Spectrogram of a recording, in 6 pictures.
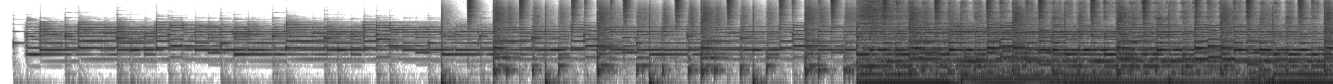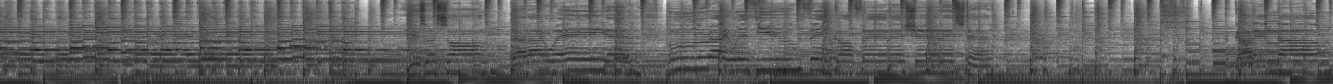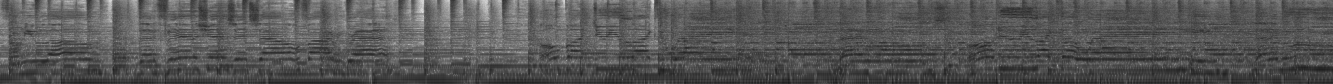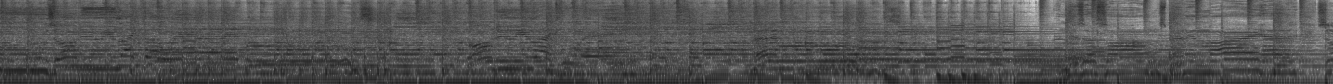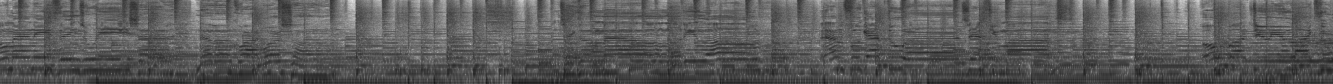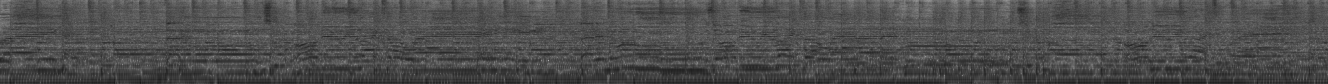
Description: are hooky with just a hint of darkness
has a great build up, plateauing into a solid poprock gem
